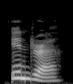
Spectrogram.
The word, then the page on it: indra: British English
